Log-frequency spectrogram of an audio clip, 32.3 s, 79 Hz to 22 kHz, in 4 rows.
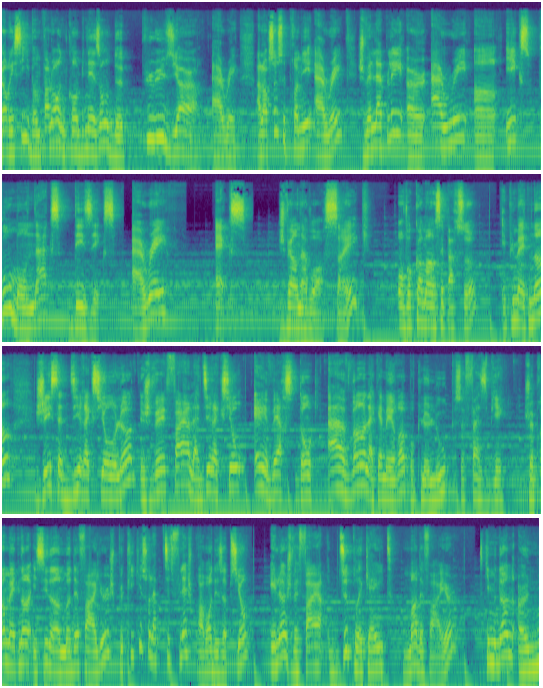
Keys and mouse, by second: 1.4 middle click, 5.6 middle click, 6.0 middle click, 6.4 middle click, 6.6 middle click, 8.0-11.8 middle drag, 10.0-11.4 drag, 11.6-16.1 drag, 16.0-18.4 middle drag, 22.2-23.9 middle drag, 28.2-30.8 drag, 29.6-31.3 middle drag.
